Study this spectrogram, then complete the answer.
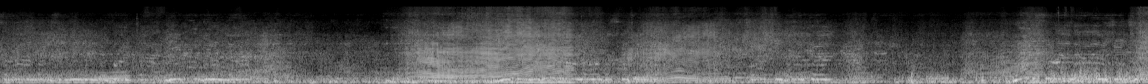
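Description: Motocross bikes rev hard as they race past.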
